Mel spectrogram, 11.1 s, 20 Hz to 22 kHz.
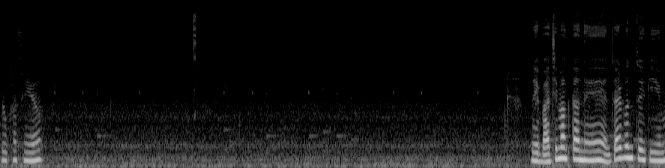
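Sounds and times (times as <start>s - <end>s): low room hum: 0.0s - 11.0s
crochet hook ticking: 0.8s - 7.2s.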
